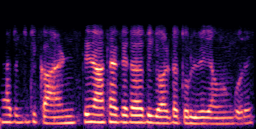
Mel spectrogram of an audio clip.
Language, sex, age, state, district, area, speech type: Bengali, male, 18-30, West Bengal, Kolkata, urban, conversation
